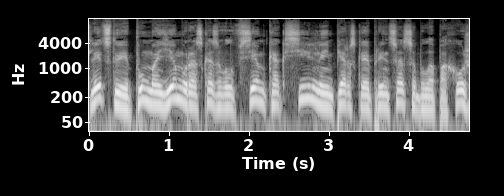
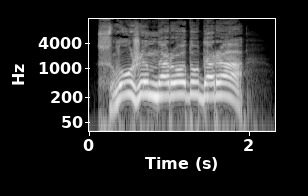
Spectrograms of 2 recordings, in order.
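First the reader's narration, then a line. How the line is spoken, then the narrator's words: Shouted in unison. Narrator (Russian): выкрикнули они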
